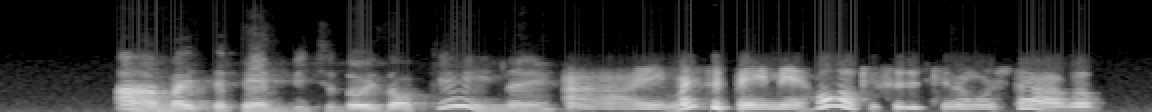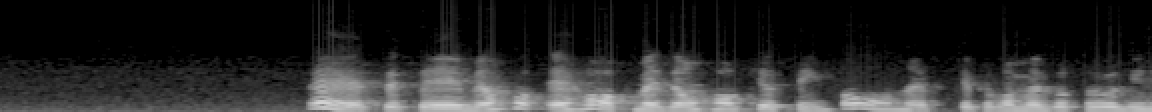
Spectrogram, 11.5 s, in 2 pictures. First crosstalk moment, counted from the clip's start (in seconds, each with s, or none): none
